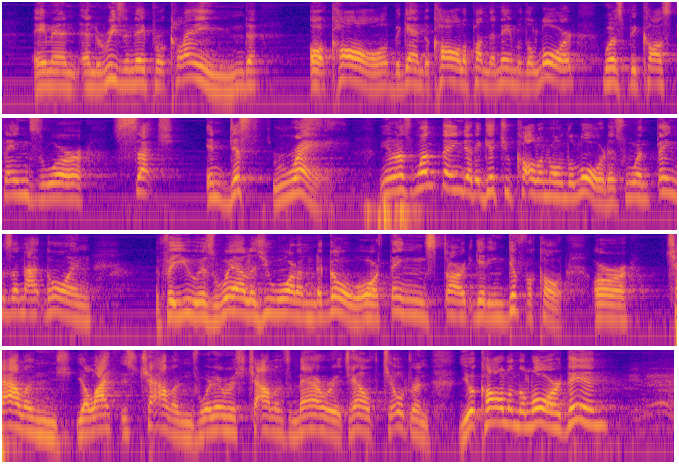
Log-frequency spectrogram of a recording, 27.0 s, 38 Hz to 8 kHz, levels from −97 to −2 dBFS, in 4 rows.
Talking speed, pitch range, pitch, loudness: 165 wpm, 150-200 Hz, 170 Hz, -25 LUFS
